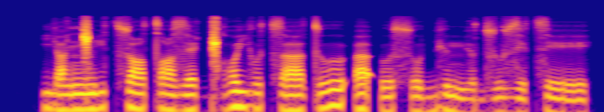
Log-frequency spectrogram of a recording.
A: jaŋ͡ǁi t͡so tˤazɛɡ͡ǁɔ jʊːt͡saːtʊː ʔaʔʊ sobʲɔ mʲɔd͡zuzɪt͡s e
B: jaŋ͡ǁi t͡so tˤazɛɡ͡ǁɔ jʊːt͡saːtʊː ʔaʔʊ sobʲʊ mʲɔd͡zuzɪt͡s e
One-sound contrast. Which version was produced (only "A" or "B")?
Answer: B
